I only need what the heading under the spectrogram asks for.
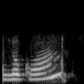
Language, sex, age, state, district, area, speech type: Hindi, female, 45-60, Rajasthan, Karauli, rural, conversation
